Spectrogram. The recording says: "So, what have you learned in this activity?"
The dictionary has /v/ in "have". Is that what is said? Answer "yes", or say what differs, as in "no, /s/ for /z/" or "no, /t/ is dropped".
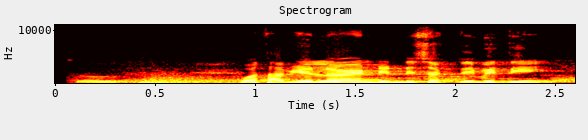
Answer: no, /b/ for /v/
